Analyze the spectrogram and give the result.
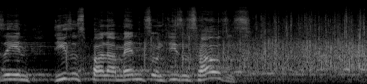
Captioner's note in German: Beifall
